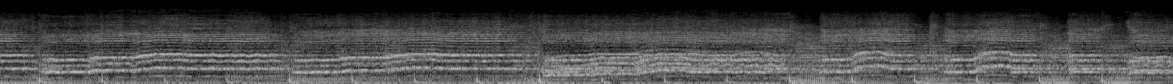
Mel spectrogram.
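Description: Small vocal group singing wordless harmonies in several parts, sustained and gliding notes moving together, over a backing track with a steady beat.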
